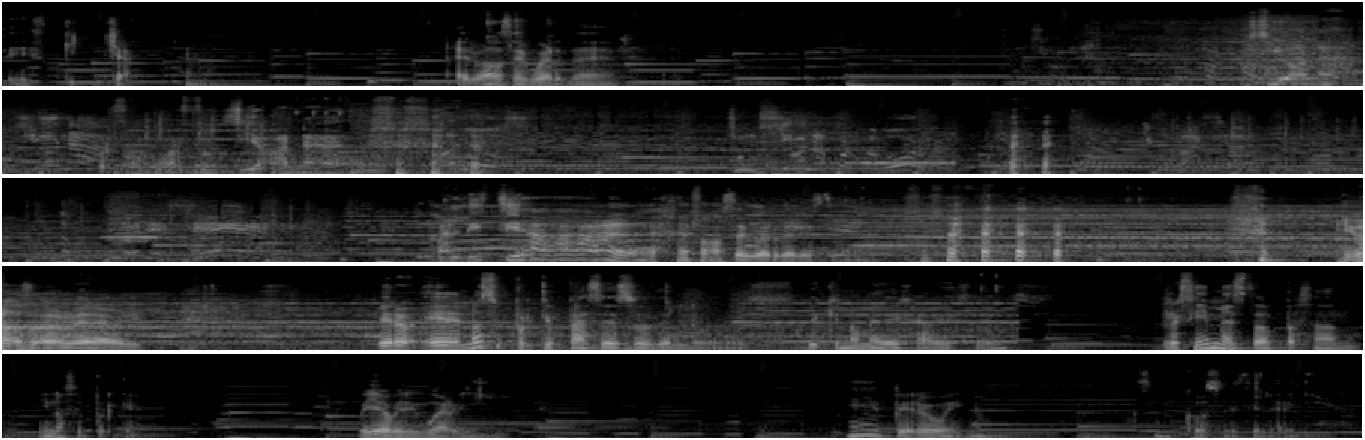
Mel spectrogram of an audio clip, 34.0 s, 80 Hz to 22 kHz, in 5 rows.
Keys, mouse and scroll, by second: 0.5 middle click, 0.8 middle click, 2.5 ctrl+s, 5.3 middle click, 5.6 scroll up 1, 7.7 middle click, 8.0 scroll up 1, 8.3 click, 8.7 right click, 10.6 click, 11.7 Escape, 12.1 middle click, 15.4 click, 17.8 click, 19.2 click, 19.7 click, 25.3 click.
